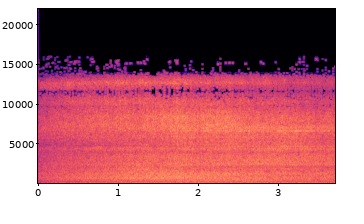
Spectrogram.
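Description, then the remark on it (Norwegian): A loud, continuous jet engine roar swells and then holds steady as a KLM airliner thunders down the runway, with a dense, rumbling wash of noise and no voices. “Nå ser han avkjøringen litt lenger fremme til venstre, og begynner å svinge skarpt, mens de ser KLM-flyet dundre mot dem.”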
